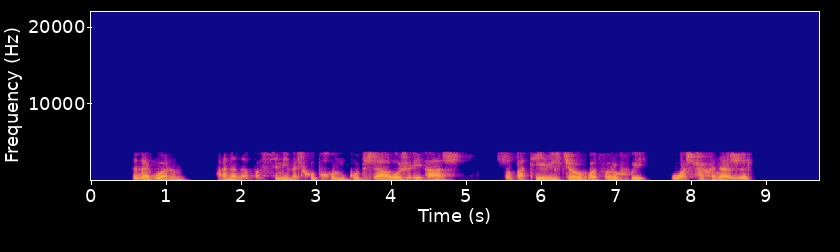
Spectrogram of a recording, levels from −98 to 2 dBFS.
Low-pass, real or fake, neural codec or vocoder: 3.6 kHz; real; none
